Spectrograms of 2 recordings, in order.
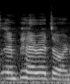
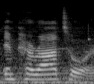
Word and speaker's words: Imperator: empirator allows otherwise I call it imperator the way she pronounces Imperator talking about yes sounds like an old friend of mine It's called Imperidor, not Emperator.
